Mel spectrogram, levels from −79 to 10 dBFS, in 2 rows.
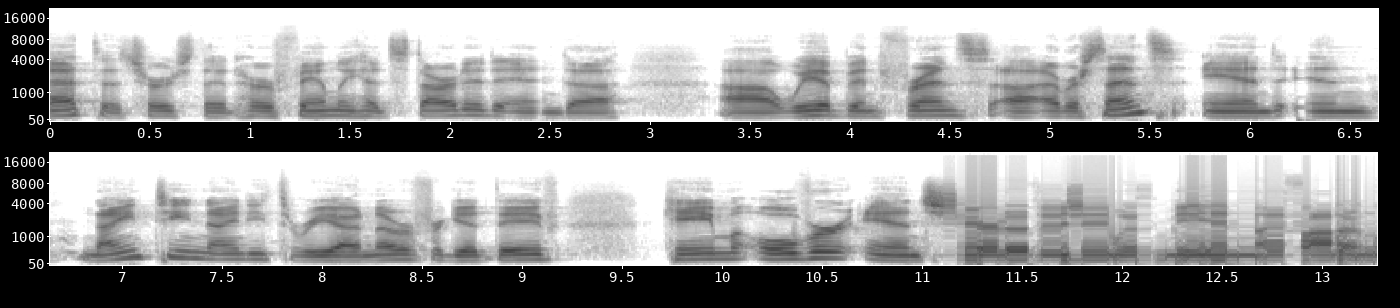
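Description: At 2.39 to 2.46 s, a burst of packet loss drops about 60 ms. The last sound is held and faded before the audio jumps ahead, a longer gap than a simple smear.

Short concealed packet loss appears at 6.23 to 6.28 s (40 ms) and at 8.52 s. Each is a brief smear that blends back without an audible jump.

From 11.10 s to the end, the sound becomes a rigid metallic buzz at 134 Hz. This is likely robotic sound from repeated short buffers of about 7.5 ms replacing most of the real audio.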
